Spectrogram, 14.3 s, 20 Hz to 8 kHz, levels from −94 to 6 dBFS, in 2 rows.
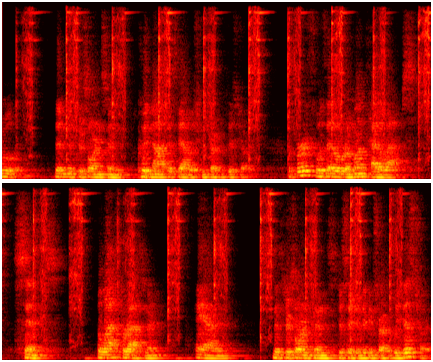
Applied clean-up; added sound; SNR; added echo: none; Cutlery, silverware; 16 dB; reverberation time 0.6 s.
